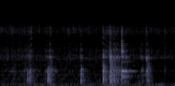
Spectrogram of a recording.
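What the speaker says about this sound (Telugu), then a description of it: "మాడిపోకుండా జాగ్రత్తగా వేగేటట్టు చూసుకుంటున్నాం" Fenugreek leaves fry in a pan and are stirred, with soft sizzling under a series of scraping and clinking stir strokes from a utensil, close-up, irregular and fairly quiet.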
